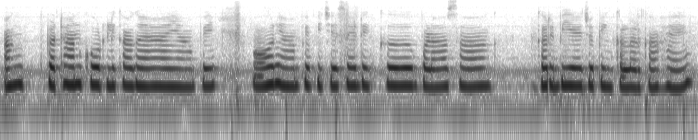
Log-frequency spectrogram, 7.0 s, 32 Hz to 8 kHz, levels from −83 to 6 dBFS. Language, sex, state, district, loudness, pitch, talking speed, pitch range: Hindi, female, Punjab, Pathankot, -16 LUFS, 275 Hz, 205 wpm, 265-280 Hz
